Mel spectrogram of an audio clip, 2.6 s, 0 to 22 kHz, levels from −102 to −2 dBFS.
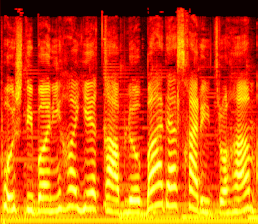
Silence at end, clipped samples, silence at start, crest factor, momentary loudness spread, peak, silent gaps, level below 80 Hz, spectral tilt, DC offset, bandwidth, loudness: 0 s; under 0.1%; 0 s; 14 dB; 3 LU; -2 dBFS; none; -34 dBFS; -4 dB/octave; under 0.1%; 19 kHz; -16 LUFS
